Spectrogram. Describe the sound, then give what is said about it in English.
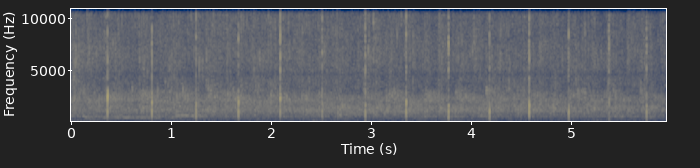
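Audience applause for a welcome team: a steady crowd wash of clapping with a regular rhythmic beat of sharper claps running evenly through it from start to finish. “And could we give a hand for the welcome team?”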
